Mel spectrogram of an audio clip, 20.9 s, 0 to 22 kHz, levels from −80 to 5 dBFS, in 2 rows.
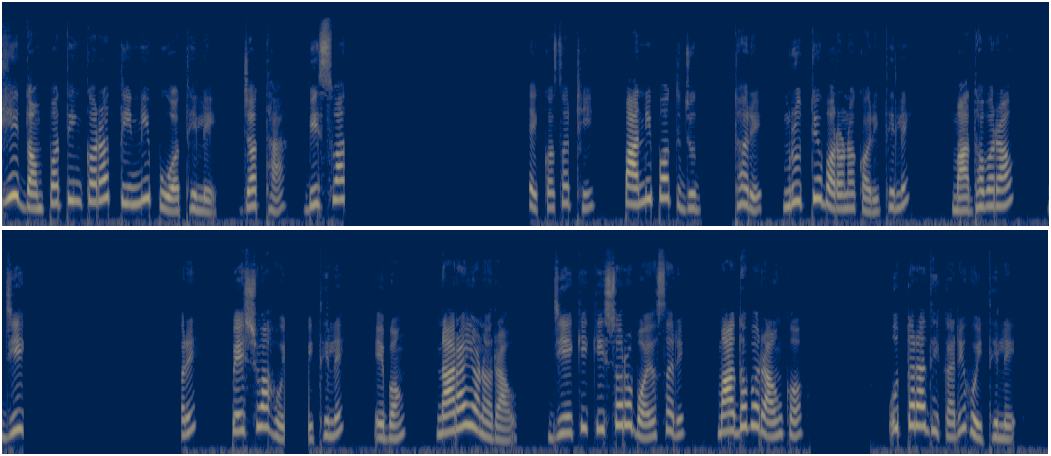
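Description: The speech cuts out mid-flow at 3.41 s for about 1.85 s and again at 10.67 s for about 1.58 s: a playback stall, likely the player starving for data or its thread blocking. Shorter rebuffering stalls drop to silence at 6.99 s (0.31 s), 13.29 s (0.25 s) and 18.55 s (0.6 s), then resume exactly where they stopped. The player waited for more downloaded audio, adding time without losing any.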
